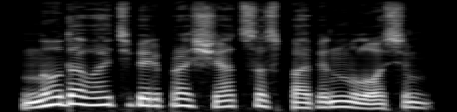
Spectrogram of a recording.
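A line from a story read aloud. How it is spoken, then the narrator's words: Light tone. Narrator (Russian): сказала она легким тоном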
